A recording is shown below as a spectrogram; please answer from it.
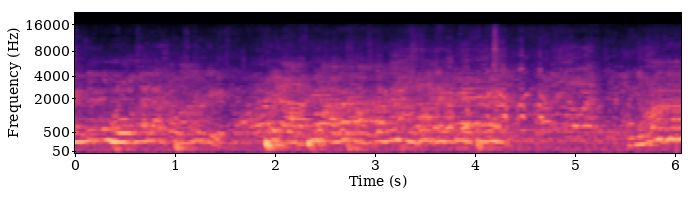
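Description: A man's voice talking through a microphone over the steady chatter of a crowd in a hall.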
